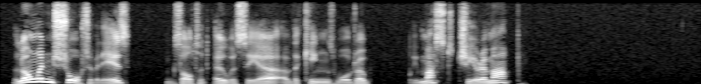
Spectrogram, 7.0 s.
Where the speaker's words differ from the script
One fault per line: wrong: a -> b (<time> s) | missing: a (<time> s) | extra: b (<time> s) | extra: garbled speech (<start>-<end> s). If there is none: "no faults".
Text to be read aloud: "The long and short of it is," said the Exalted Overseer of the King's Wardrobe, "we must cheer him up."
missing: said the (1.3 s)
